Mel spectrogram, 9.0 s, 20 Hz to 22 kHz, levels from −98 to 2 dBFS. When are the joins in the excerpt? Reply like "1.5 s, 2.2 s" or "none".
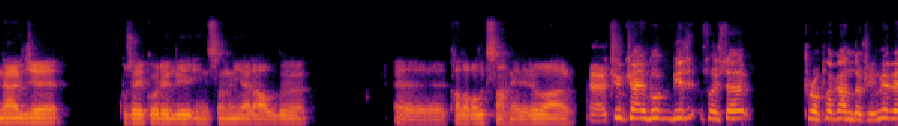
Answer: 5.8 s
